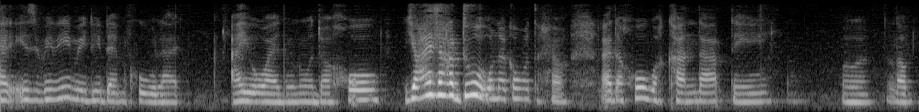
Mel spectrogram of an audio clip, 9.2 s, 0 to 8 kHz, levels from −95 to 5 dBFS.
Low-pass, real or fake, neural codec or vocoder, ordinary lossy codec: 7.2 kHz; fake; codec, 24 kHz, 0.9 kbps, WavTokenizer, medium speech release version 2; none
